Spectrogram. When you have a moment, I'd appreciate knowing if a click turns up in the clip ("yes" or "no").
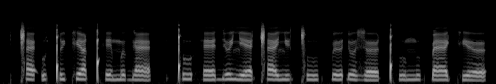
yes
